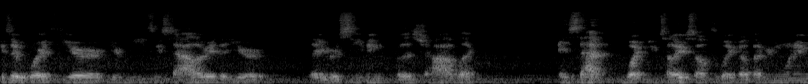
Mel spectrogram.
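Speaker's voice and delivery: ordinary talk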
